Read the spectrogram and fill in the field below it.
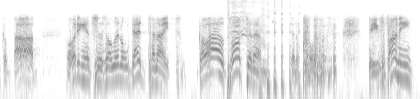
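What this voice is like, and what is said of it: Clipped Brooklyn cadence, Garry Marshall impression. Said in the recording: “His cadence, ... Brooklyn kind of clipped accent." Because Penny has the same. Penny Marshall, his sister, has kind of the same cadence in her voice.”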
